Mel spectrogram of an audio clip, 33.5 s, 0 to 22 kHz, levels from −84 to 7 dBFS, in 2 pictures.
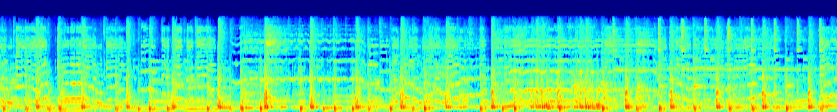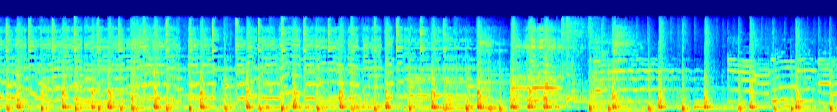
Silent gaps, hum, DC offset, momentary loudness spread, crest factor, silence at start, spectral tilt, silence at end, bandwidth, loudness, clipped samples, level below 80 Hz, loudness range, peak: none; none; under 0.1%; 6 LU; 16 dB; 0 s; -5.5 dB/octave; 0 s; 11.5 kHz; -17 LUFS; under 0.1%; -36 dBFS; 3 LU; 0 dBFS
